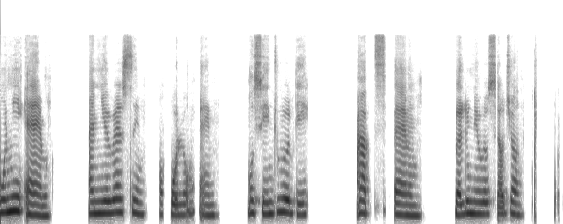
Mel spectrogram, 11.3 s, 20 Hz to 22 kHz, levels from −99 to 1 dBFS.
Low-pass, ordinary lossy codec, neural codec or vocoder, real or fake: none; none; codec, 24 kHz, 1 kbps, SNAC; fake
